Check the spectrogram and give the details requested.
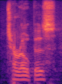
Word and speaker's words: pteropus: Now, the scientific name of this is Microsorum pteropus. Okay, it's got a P on it. P is PT, always makes the T sound. So this is Microsorum pteropus variety needle leaf.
